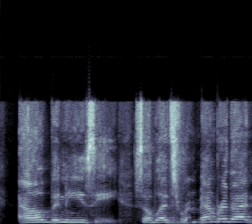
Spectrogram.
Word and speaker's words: Albanese: I think I said Albanese. But anyway, Yeah. I was informed. People told me phonetically how to do it. Albanese.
